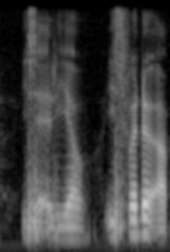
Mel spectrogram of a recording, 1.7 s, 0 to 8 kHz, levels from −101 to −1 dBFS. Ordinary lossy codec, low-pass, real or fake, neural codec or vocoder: none; 7.2 kHz; real; none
